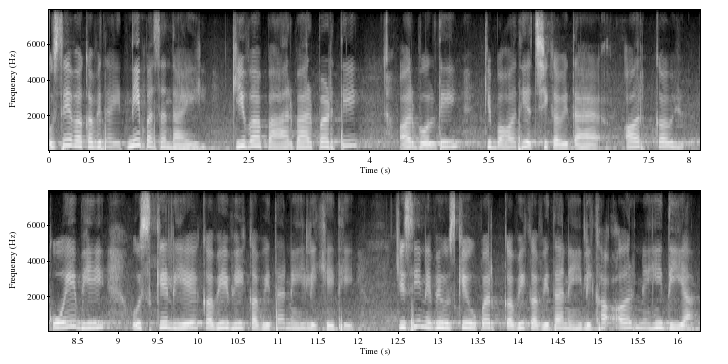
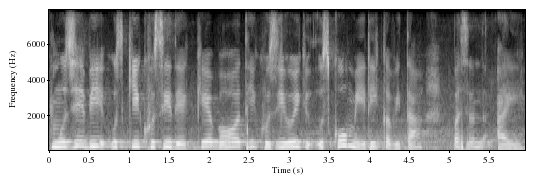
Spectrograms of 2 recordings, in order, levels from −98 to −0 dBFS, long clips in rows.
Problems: constant background noise, echo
